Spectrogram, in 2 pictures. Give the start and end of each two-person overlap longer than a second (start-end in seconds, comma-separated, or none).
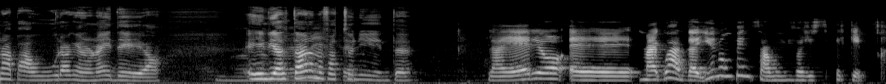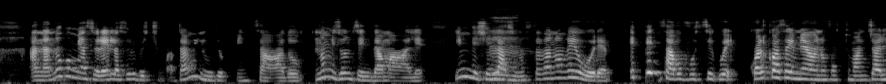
2.4-3.6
